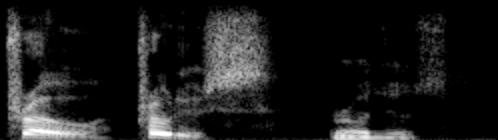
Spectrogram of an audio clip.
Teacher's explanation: Stress at the very beginning of that word.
